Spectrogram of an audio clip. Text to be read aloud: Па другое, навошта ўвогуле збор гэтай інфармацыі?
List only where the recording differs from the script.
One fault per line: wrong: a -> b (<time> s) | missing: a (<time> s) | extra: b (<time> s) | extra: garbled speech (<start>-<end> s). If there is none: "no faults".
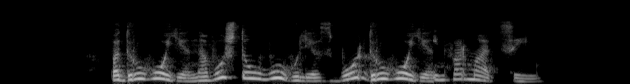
wrong: гэтай -> другое (3.7 s)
